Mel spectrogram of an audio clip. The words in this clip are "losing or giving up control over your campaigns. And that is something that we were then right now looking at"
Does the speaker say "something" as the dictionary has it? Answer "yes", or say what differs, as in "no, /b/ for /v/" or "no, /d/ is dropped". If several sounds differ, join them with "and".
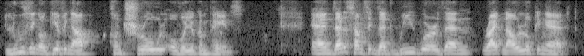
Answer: yes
